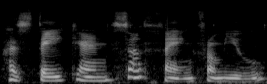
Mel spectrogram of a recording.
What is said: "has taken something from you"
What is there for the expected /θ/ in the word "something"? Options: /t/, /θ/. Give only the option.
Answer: /θ/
